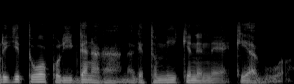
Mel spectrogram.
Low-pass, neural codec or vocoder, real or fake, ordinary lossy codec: none; codec, 16 kHz, 1 kbps, X-Codec, HuBERT features, trained on LibriSpeech; fake; none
